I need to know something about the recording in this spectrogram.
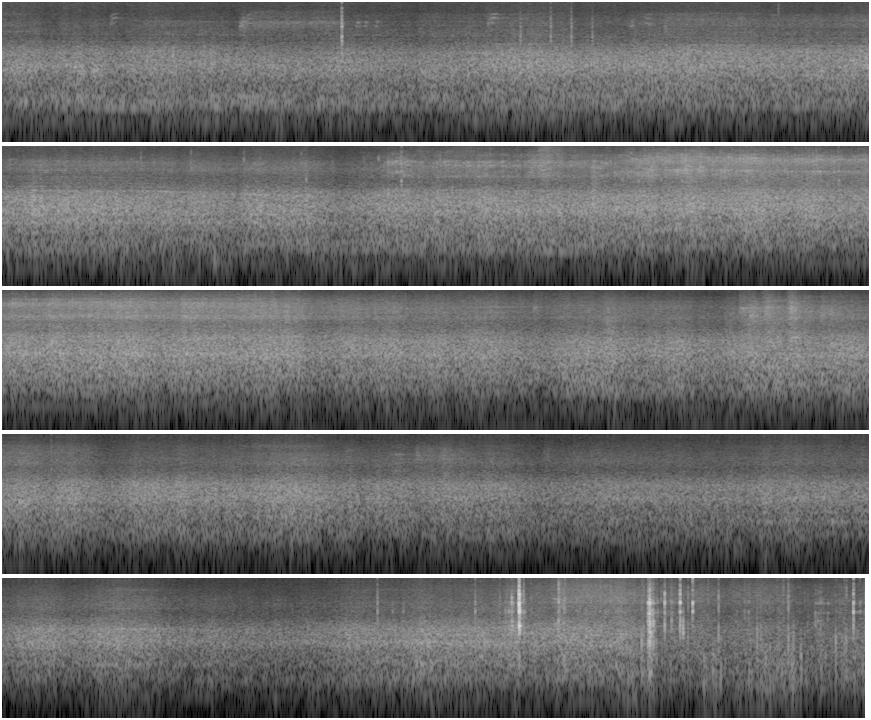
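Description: Steady rumble of road traffic heard from beneath a concrete overpass, growing louder and brighter for several seconds around the middle before easing off again.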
